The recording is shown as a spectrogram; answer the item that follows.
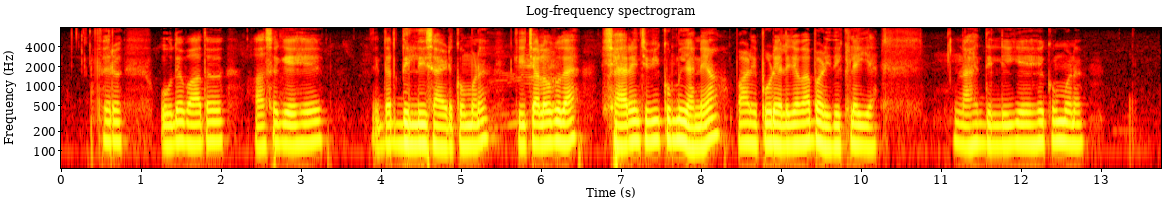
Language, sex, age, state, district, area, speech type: Dogri, male, 18-30, Jammu and Kashmir, Samba, rural, spontaneous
